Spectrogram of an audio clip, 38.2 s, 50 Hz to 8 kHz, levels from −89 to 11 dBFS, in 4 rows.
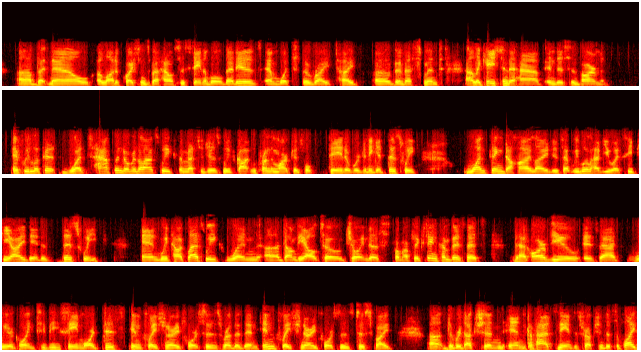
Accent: American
